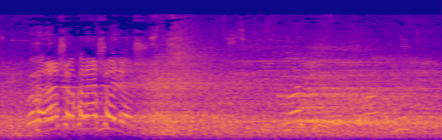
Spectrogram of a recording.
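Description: Voices in a large reverberant hall: a general background of talk, with one voice standing out loudly for about a second just after the start.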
